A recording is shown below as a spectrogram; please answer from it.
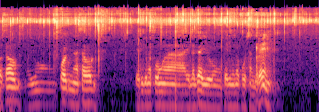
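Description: Diced pork frying in its own rendered fat in an electric grill pan: a steady sizzle with small popping crackles, under a person talking.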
